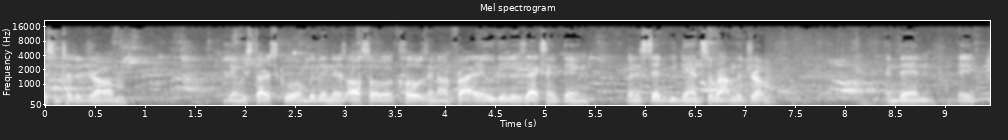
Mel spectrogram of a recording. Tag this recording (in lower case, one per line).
inside a large room or hall
speech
